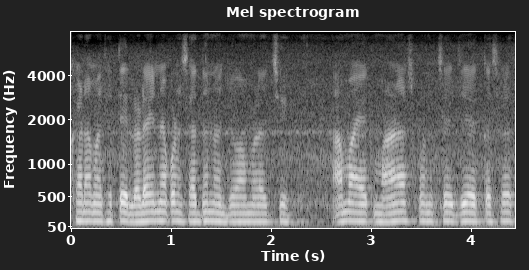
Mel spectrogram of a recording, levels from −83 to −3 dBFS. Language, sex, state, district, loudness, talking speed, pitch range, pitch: Gujarati, male, Gujarat, Gandhinagar, -16 LUFS, 215 wpm, 125-135 Hz, 130 Hz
